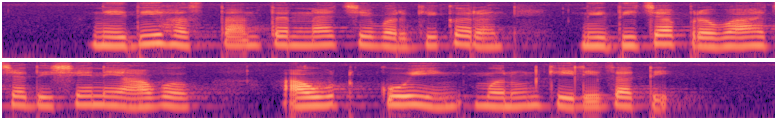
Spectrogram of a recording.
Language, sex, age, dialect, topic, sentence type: Marathi, female, 25-30, Varhadi, banking, statement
